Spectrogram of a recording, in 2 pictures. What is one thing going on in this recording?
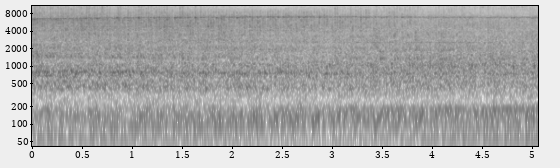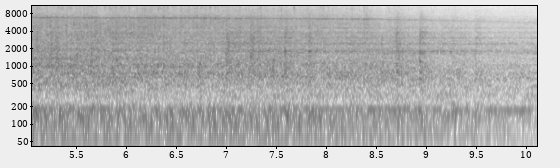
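Passenger coach wheels clatter over rail joints.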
